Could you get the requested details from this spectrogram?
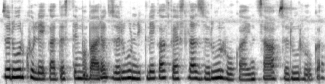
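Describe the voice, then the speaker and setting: A woman's voice: on the high side, fairly even intonation, gravelly, dark tone. A woman voicing a distraught young woman who insists on her vow to stay at a shrine, in a fervent, repeating manner. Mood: insistent.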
